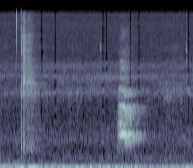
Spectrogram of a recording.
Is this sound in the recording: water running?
no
